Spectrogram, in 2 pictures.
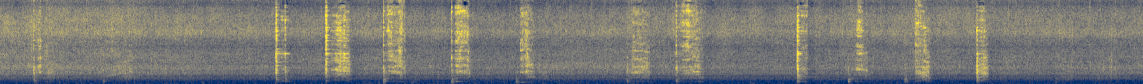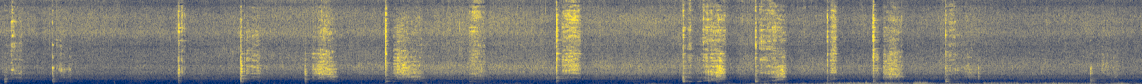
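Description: Chicken masala sizzling on a large iron tawa while a steel ladle stirs and scrapes it, giving irregular sharp scrapes and clinks of metal on the pan over a steady frying hiss. A low rumble joins in over the last few seconds.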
